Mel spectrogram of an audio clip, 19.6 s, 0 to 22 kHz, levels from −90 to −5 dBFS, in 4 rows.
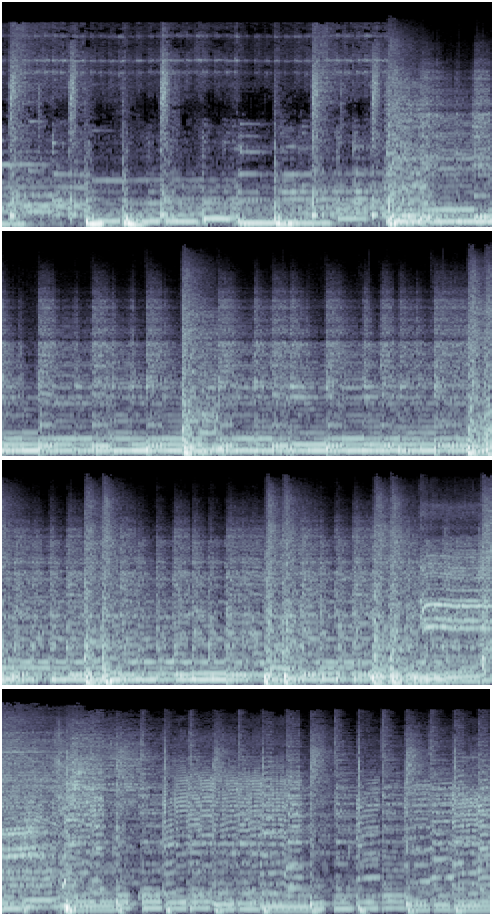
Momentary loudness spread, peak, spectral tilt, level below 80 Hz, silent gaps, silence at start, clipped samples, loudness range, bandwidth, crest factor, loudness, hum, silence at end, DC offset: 6 LU; 0 dBFS; -5 dB/octave; -26 dBFS; none; 0 s; under 0.1%; 3 LU; 15.5 kHz; 18 dB; -19 LUFS; none; 0 s; under 0.1%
